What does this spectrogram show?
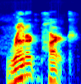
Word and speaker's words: Rohnert Park: Ladies and gentlemen, welcome to the SciFi Geeks Club from, how do you pronounce that, Corey? Rohnert Park.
